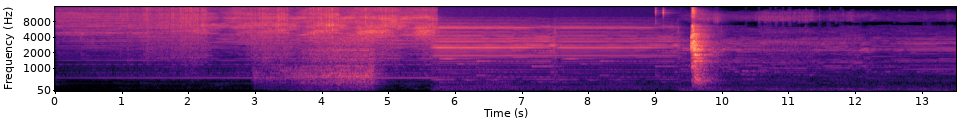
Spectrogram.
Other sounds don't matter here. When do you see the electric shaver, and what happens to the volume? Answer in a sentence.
The electric shaver can be heard from 0.0 to 13.4 s, getting louder then quieter.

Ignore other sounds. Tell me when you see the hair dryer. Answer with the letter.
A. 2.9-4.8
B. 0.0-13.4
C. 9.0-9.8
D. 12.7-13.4
A.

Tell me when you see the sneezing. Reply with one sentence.
The sneezing can be heard from 9.0 to 9.8 s.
